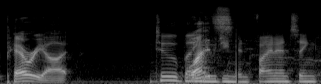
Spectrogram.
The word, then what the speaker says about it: Pierrot: Studio Pierrot was founded in 1972 That's how you say it? Piero? I thought it was Periot.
